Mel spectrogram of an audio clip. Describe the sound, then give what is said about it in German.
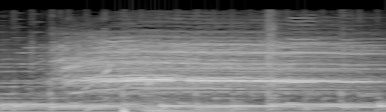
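A group of people screams their anger out over Lake Michigan in one loud, sustained, overlapping roar of high voices that holds steady for about three seconds without a break. “kleine Gruppen, die all ihre Wut in den Lake Michigan hinausschreien.”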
